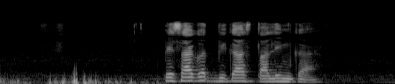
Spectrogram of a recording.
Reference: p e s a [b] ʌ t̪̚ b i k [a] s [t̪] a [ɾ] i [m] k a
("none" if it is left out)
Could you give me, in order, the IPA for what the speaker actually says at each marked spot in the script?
ɡ, a, t̪, l, m

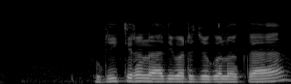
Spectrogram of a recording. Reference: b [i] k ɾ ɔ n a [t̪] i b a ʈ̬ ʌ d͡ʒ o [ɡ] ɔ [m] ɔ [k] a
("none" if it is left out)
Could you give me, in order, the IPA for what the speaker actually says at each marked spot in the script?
i, d̪, ɡ, n, k

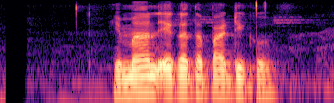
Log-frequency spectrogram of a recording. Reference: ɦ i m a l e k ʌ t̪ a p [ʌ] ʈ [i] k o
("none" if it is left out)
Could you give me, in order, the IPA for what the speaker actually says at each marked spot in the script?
a, i

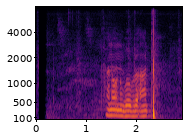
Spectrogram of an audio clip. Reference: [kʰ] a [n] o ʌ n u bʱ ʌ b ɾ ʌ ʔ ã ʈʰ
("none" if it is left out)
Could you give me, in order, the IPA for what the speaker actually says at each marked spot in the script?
kʰ, n

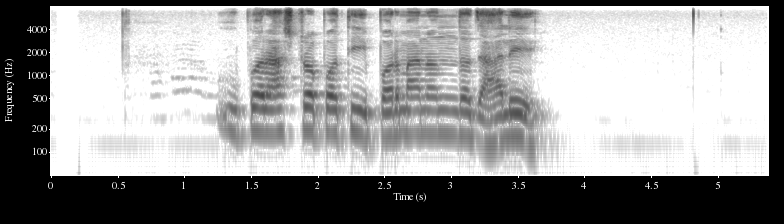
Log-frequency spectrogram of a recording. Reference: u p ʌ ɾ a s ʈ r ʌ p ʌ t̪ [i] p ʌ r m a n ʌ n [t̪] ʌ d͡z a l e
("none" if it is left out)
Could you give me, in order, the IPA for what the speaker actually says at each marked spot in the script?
i, d̪

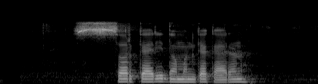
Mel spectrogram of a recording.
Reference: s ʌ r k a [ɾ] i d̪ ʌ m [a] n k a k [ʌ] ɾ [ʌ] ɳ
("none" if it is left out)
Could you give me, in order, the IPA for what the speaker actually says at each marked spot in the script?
ɾ, ʌ, a, ʌ

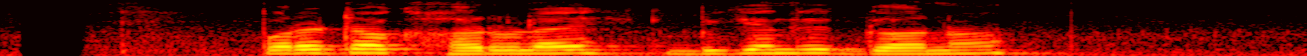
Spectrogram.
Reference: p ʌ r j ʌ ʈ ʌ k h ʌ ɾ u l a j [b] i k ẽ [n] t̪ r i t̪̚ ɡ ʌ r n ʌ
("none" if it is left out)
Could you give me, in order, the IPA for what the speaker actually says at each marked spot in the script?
b, n

